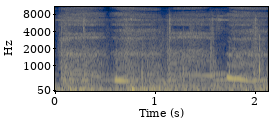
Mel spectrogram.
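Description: A woman gasping and moaning in pain, two short falling moans, over a low, steady dramatic music score.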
